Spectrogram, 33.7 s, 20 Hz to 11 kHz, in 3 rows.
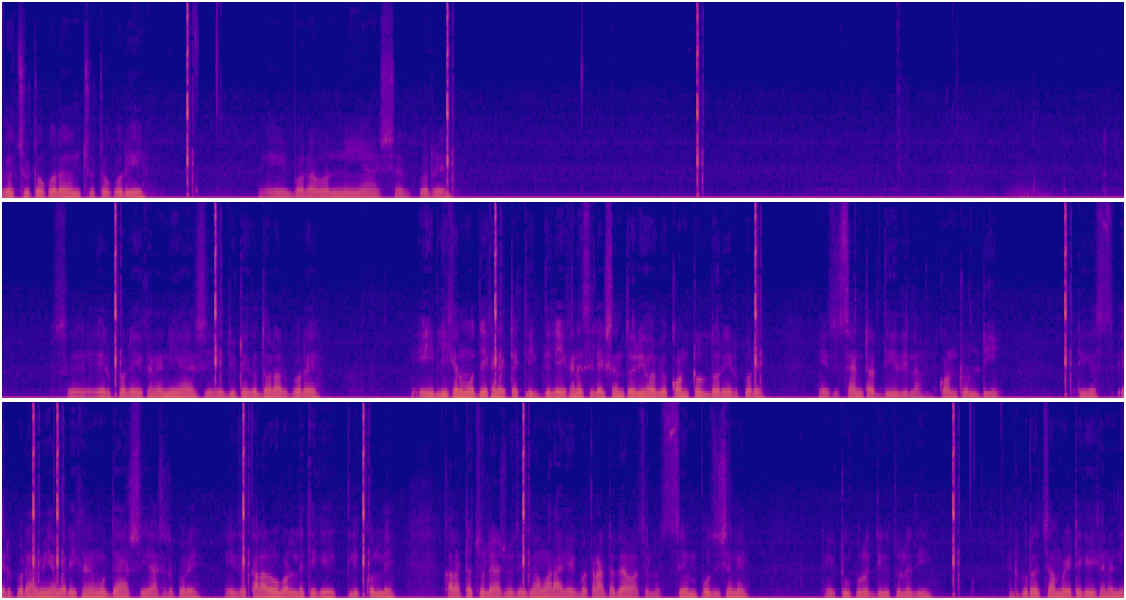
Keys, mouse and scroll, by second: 9.0 Return, 13.3 ctrl+click, 16.1 ctrl+click, 20.2 ctrl+d, 22.9 double click, 30.3 Up, 30.8 Up, 31.9 alt+click.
